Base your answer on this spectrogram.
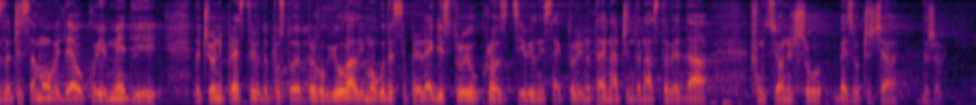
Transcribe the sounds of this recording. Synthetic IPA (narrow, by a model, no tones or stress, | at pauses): znat͡ʂisamooʋajd̪eoko̞jijemeːd̪ii | zat͡ʃio̞nipɾet̪st̪ajud̪apo̞st̪o̞jepr̩ʋo̞ɡjuːlˠaːlimo̞ɡud̪asepɾeɾeɡist̪ɾujukɾo̞zt̪siʋilˠnisekt̪o̞ɾinat̪aːjnaːt͡ʂind̪anast̪aʋed̪a | fuŋkt̪sio̞niʂube̞zut͡ʂeʃt͡ɕa | d̪r̩ʒa̰ʋe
